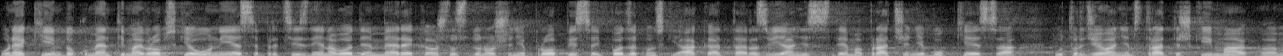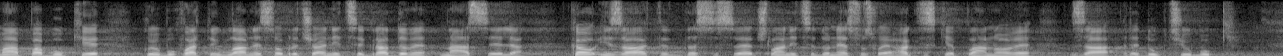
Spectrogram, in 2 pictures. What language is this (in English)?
Serbian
